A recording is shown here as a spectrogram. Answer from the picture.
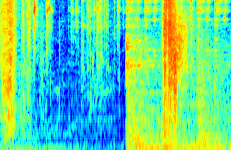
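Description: Fight sound effects from an action film. A sharp hit opens it, followed by a brief lull. Then a low rumble comes back under another sharp strike near the end, with a metallic jangle in the mix.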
